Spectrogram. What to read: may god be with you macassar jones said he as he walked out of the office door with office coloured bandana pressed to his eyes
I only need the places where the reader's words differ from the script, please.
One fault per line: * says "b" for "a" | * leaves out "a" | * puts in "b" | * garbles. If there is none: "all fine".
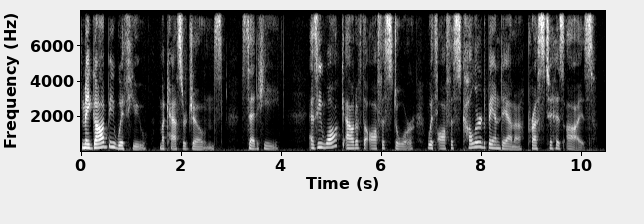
all fine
